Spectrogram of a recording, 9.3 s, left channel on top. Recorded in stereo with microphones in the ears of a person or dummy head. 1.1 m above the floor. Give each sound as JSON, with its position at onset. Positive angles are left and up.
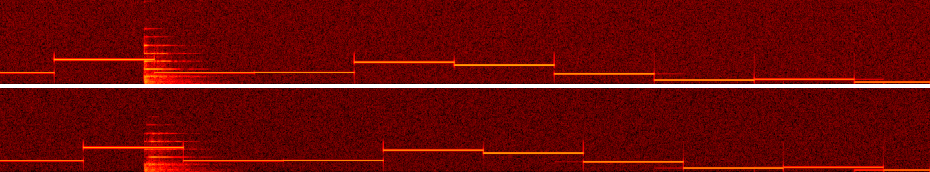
{"t": 1.4, "sound": "a piano", "side_deg": 70, "distance_m": 5.0}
